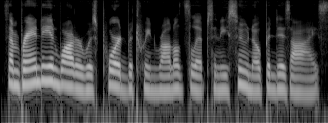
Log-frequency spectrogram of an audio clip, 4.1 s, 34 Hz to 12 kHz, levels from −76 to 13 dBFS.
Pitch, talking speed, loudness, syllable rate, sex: 180 Hz, 220 wpm, -19 LUFS, 5.5 syllables/s, female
